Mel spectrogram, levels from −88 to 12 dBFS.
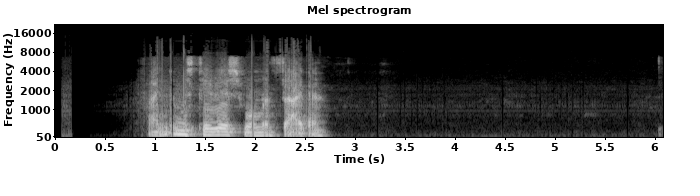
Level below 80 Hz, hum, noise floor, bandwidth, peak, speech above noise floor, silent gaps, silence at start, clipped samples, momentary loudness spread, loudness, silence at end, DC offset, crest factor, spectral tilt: -40 dBFS; none; -60 dBFS; 12.5 kHz; 0 dBFS; 51 dB; none; 0.95 s; under 0.1%; 9 LU; -11 LUFS; 3.35 s; under 0.1%; 14 dB; -5.5 dB/octave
